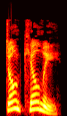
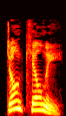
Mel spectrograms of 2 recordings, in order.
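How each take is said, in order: First: Sharp, high cry. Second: Said in the usual way. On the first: A narrator's reading. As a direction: snap it out sharply. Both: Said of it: "Enelu said sharply".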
